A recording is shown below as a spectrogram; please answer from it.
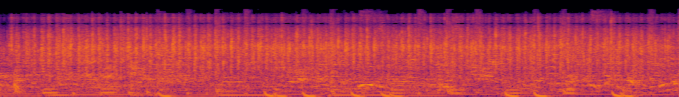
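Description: Ice rattling rapidly and steadily inside a metal cocktail shaker as it is shaken hard by hand, over live piano jazz playing in the room.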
